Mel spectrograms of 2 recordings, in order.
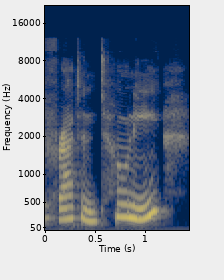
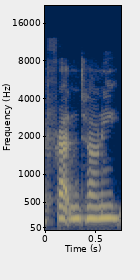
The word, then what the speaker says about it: Fratantoni: Today, I am speaking with Dr. Julie Fratantoni hope I said that right, Frat and Tony.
